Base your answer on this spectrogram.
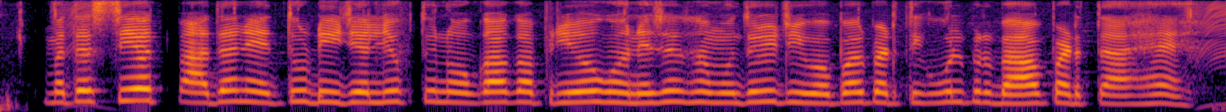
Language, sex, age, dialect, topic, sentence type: Hindi, female, 18-24, Hindustani Malvi Khadi Boli, agriculture, statement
